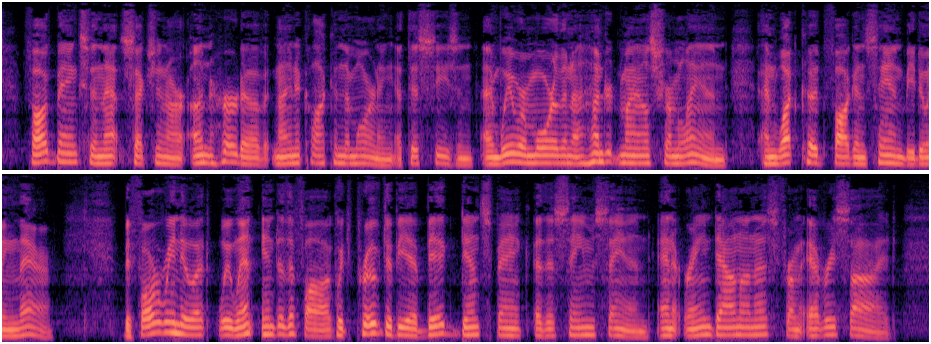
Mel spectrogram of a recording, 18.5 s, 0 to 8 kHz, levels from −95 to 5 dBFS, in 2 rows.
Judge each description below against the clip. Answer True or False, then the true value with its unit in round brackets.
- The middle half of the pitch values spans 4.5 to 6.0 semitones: False (3.1 semitones)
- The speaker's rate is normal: False (215 wpm)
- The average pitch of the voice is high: False (130 Hz)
